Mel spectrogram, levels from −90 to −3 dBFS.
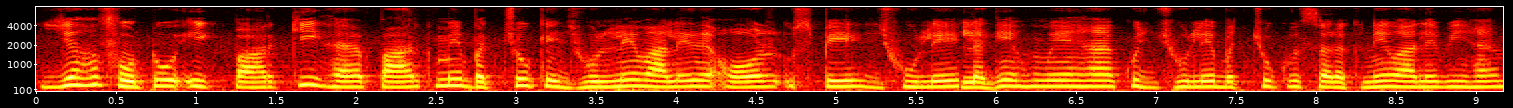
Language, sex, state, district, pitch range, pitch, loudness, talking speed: Hindi, male, Bihar, Saharsa, 195-215 Hz, 205 Hz, -21 LUFS, 170 wpm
